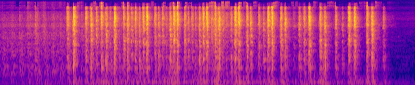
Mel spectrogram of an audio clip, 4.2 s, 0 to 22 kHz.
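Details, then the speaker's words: Sportscoach RV with 454 big block and TH475, sat 12 years; cranking at roughly three beats a second with wet chuffs and no catch, engine flooded after pumping the throttle, fuel pump possibly pushing too much. ">> Flooded, flooded, flooded. >> Yeah, she's flooded. Go ahead and crank it again."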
